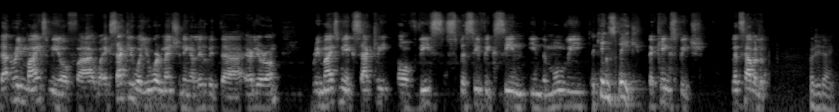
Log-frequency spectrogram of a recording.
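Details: Adult male speaker; ordinary speech.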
